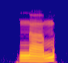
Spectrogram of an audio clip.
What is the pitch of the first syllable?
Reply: rising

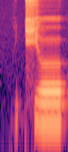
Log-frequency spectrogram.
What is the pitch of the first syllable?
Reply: low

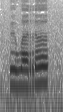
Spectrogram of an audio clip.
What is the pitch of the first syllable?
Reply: low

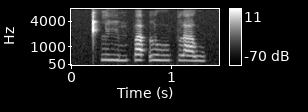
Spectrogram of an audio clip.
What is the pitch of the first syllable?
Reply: low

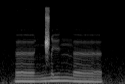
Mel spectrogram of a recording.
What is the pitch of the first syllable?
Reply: low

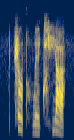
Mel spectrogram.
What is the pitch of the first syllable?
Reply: falling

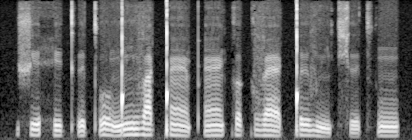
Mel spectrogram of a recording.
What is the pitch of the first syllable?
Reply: high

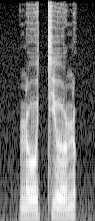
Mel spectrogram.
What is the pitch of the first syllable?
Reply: low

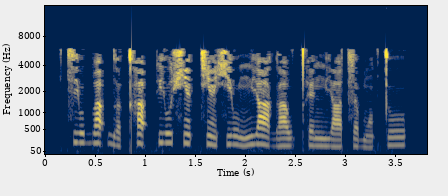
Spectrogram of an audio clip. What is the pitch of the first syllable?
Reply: high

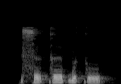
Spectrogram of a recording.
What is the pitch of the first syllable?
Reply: low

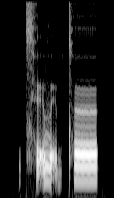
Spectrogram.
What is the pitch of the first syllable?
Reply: high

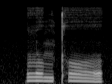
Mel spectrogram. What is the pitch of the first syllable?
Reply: falling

